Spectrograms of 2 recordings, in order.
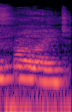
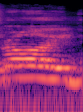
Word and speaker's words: Freud: I don't know how to pronounce his name. – Freud. – Yeah, you say it out loud again. – Freud. – Thank you. – Freud.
